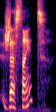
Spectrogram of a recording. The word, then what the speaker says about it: Jacinthe: Actually, you do pronounce it Jacinthe, and that's the French word for hyacinth, the flower.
